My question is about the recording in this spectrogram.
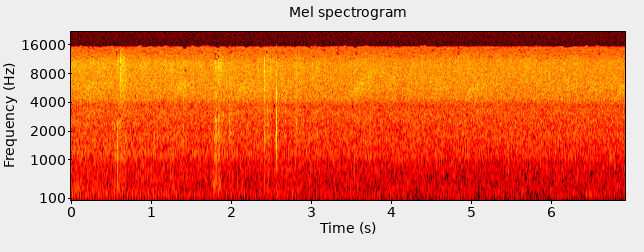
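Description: Faint steady outdoor hiss with a few short, soft clicks in the first three seconds.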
